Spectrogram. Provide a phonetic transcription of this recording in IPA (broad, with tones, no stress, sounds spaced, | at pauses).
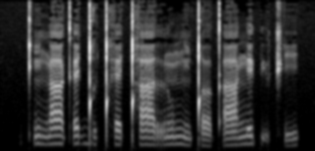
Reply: kʼ ĩ˦˨ ŋ aː˦˥ kʼ ɛ˦˥ ɡ͡ǃ ɯ˦˨ ǃʰ ɛ˦˨ ǃʰ aː˦˨ r ũ˦˥ ŋ ĩ˩˧˩ ǃ ʌː˩ kʼ aː˨˥ ŋ e˦˥ pʲ ṵ˨˥ t͡ʃʼ i˩˧˩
